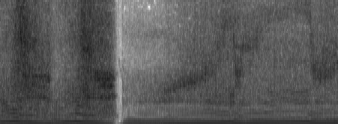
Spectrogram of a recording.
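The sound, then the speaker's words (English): A voice imitates a sports car engine, a loud, sustained buzzing rev that rises and falls, breaks briefly as if shifting gears, then climbs again in a steady drone. “He's making some car sounds if you want to hear.”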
